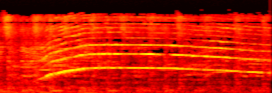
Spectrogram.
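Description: One long, high-pitched held tone that swoops up about half a second in, holds for about three seconds while slowly sinking, then drops away sharply at the end, over music with a steady low beat.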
